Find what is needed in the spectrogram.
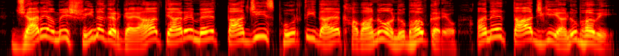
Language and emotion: Gujarati, happy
